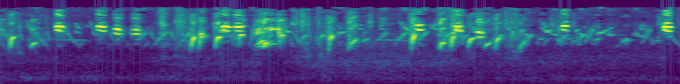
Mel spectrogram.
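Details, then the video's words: Goldfinch singing, played to encourage other goldfinches to sing. A rapid chatter of high, sharp chirps and liquid trills with brief pauses, shifting pitch constantly. "بتبة فتاكة لتحفيز الحسون على التغريد"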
